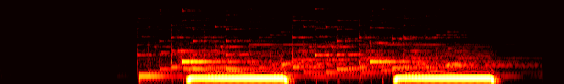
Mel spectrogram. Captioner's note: Facetime ringing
